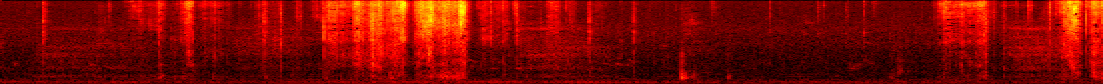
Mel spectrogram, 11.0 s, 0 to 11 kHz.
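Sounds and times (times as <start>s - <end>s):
masking tape being peeled off: 1.3s - 5.2s, 9.3s - 11.0s.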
